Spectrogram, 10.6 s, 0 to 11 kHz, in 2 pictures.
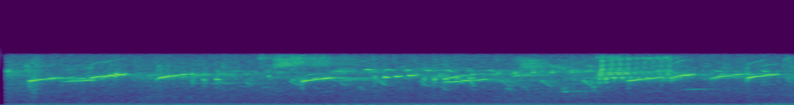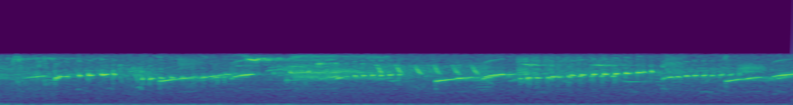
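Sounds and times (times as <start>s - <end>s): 
peeper frog calling: 0.1s - 10.5s.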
